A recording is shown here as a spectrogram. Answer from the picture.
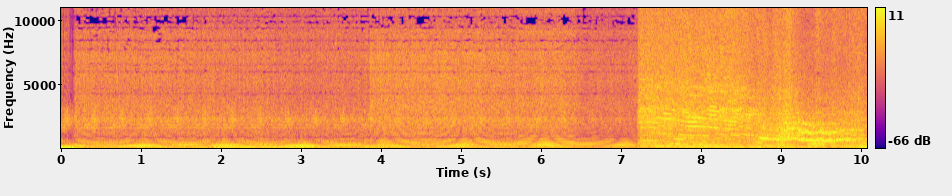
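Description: Lancia 037 rally car's supercharged four-cylinder engine revving hard with tyres squealing, starting suddenly and loud about seven seconds in. Before that there is a quieter, evenly repeating pattern of tones.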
